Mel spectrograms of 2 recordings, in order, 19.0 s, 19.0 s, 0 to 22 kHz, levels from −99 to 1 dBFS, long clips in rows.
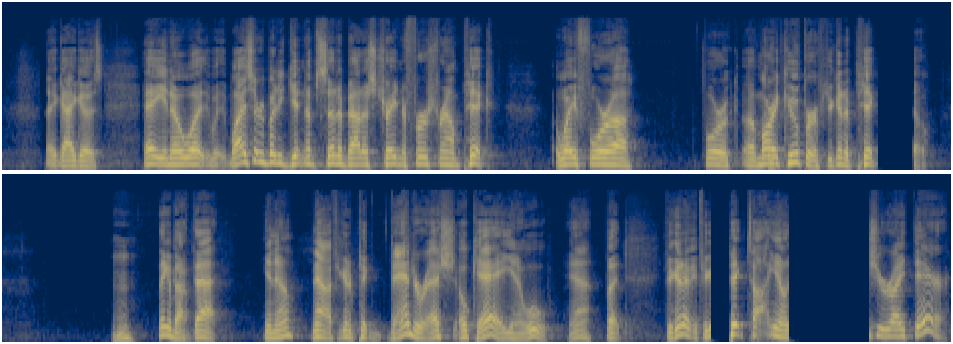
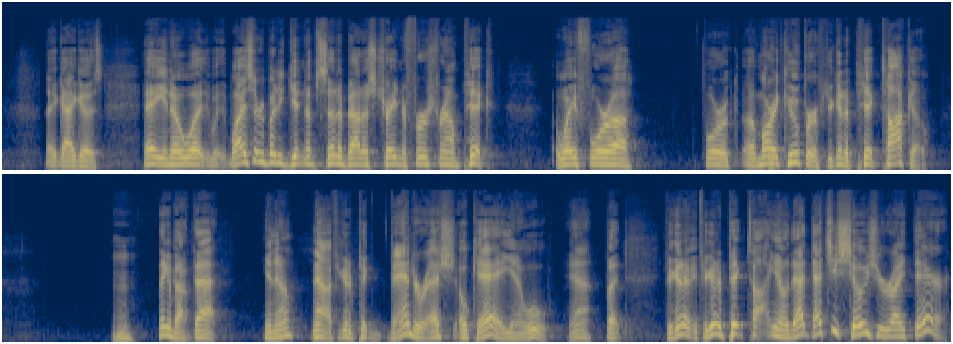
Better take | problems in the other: second | audio cutting out; at 9 s and at 17 s for 1 s

